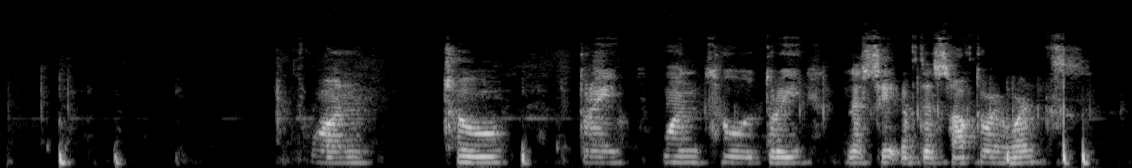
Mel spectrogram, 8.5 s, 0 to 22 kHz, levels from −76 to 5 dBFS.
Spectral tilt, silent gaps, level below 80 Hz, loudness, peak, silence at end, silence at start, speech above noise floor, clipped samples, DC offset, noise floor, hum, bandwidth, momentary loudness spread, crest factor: -3.5 dB/octave; none; -62 dBFS; -19 LUFS; -2 dBFS; 0.3 s; 0.45 s; 52 dB; under 0.1%; under 0.1%; -70 dBFS; none; 10 kHz; 21 LU; 20 dB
